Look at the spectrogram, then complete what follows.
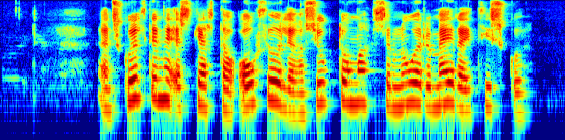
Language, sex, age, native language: Icelandic, female, 50-59, Icelandic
